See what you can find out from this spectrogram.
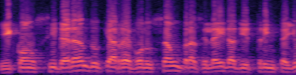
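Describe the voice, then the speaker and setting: At a moderate pace, a man talks in an unremarkable speaking voice with medium pitch and ordinary pitch variation. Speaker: radio announcer. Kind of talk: official government radio broadcast read. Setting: 1960s radio broadcast recording.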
